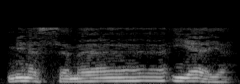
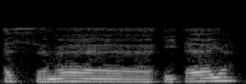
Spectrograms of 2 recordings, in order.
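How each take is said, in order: First: آية said as ياية, the second hamza turned into ya; Qalun's reading. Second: السماء آية with both hamzas fully pronounced; standard Hafs reading. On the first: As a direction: say السماء ياية, gliding into a ya sound. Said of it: "بإبدال الهمزة الثانية ياء". (إبدال الهمزة الثانية ياء في آية) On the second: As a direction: say السماء آية with a clear glottal stop on آية. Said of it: "قرأ قالون كلمتي". (السماء آية بتحقيق الهمزتين) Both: Shown as a demonstration.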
